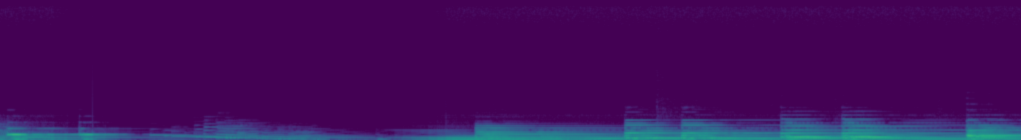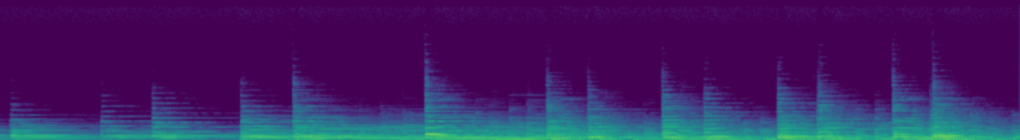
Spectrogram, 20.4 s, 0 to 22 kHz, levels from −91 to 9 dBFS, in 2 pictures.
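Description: A music clip with zipper noise at two level changes. From 0.48 to 1.4 s the level drops by roughly 20 dB. It falls in hard steps of about 3 dB, near seven a second. Each step leaves a small click, so a ticking rides on the music. From 3.9 to 4.52 s the level comes back up the same way, at about ten steps a second. The gain moves in coarse jumps with no smoothing.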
